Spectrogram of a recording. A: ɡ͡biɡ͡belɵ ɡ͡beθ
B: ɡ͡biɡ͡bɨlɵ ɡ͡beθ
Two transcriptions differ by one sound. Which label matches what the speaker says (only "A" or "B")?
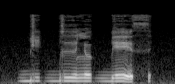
B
